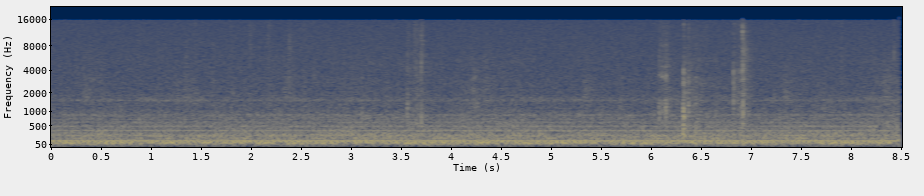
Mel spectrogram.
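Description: Steady rushing hum of a central air conditioner running. A few soft clicks of stiff tarot cards being slid in the hand come near the end.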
